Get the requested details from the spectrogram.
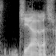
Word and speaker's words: Giannis: And Giannis, right? Did I say that right? – I believe the G is silent.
